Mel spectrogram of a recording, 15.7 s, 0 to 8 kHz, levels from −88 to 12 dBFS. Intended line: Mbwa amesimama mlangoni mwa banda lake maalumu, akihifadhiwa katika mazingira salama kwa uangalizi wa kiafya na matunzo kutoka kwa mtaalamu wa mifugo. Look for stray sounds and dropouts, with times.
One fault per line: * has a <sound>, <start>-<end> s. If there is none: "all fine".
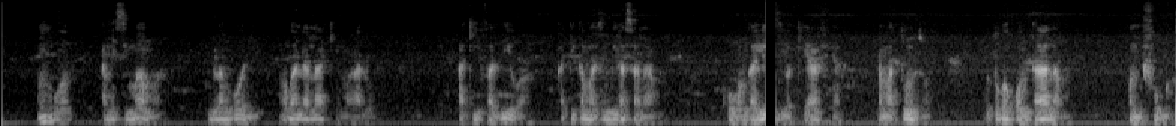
* has a dropout, 10.2-10.3 s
